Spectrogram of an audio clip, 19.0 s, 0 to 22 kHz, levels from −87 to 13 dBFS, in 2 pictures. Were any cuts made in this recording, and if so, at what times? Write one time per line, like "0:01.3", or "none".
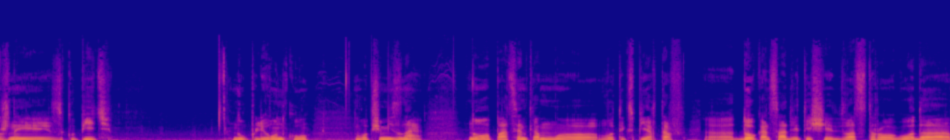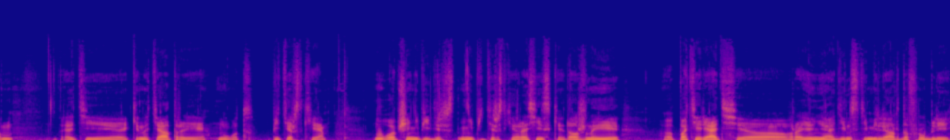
0:03.5
0:07.0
